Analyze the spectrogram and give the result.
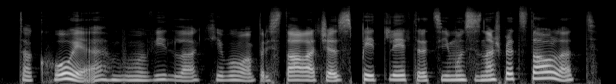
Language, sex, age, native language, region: Slovenian, female, 18-29, Slovenian, Drava region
